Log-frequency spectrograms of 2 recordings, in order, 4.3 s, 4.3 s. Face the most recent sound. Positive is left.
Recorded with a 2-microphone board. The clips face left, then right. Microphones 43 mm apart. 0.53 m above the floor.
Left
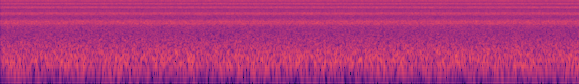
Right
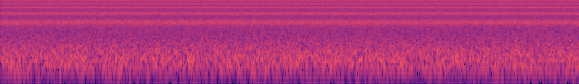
No sound to turn to.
